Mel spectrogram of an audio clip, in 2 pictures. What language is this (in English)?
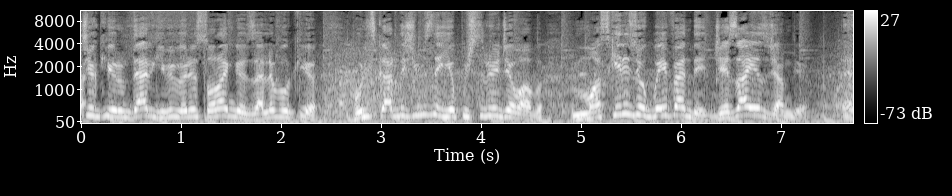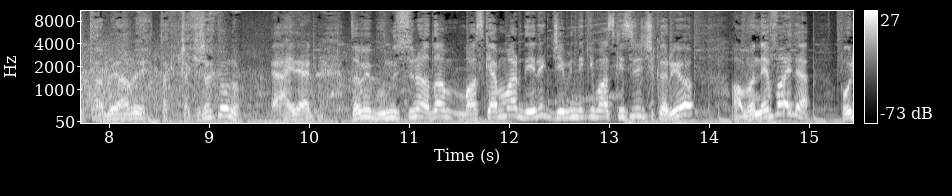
Turkish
